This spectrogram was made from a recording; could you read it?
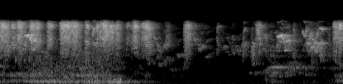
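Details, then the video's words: Colony budgies in an aviary give a steady wash of rapid, high chattering warbles, with fluttering and low rumbling early, thinning to scattered chirps. "Budgie Talking Compilation: Hilarious and Adorable Moments"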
